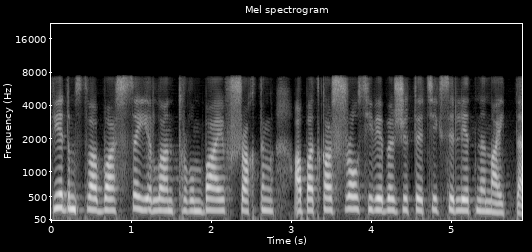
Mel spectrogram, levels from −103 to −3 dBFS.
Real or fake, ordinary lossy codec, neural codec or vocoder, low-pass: fake; none; codec, 16 kHz, about 1 kbps, DyCAST, with the encoder's durations; 7.2 kHz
